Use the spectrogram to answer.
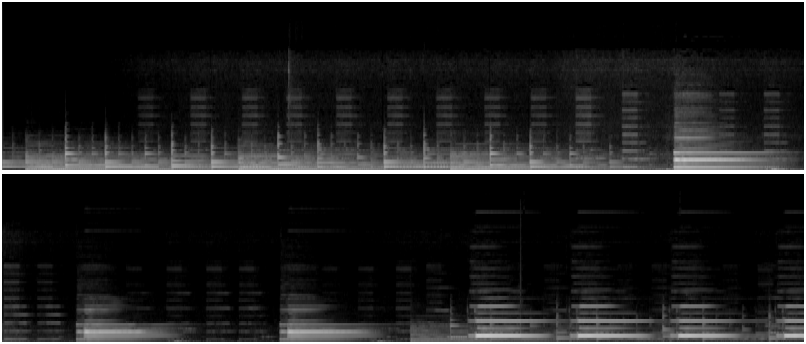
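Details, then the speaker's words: After a short guitar intro, a hospital bedside patient monitor beeps steadily, first about every two seconds, then every second: patient monitor beeping. "if you answered hospital that is correct that is the sound of a monitor which identifies the heartbeat of or respiratory rate of the patient"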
